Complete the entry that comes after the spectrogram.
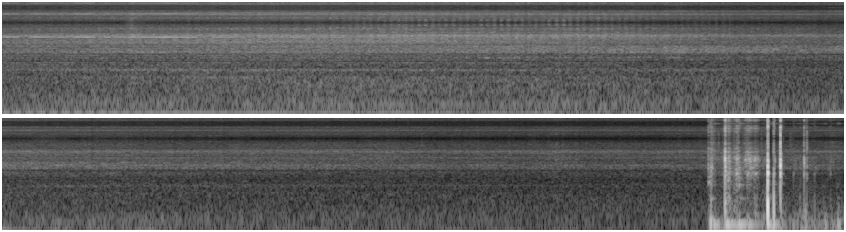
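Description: Coal hopper cars of a freight train rolling past on the rails, a steady low rumble of wheels that slowly fades. Near the end come several loud knocks and rubs from a hand handling the camera.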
